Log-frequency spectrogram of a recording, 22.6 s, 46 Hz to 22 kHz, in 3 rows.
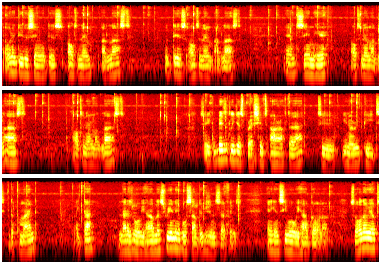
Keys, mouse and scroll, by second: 0.3 right click, 0.7 shift+right click, 1.5 alt+m, 2.6 right click, 3.1 shift+right click, 3.8 alt+m, 4.6-6.1 middle drag, 5.4 scroll up 2, 6.1 right click, 6.6 shift+right click, 7.3 alt+m, 8.0 right click, 8.5 shift+right click, 9.2 alt+m, 10.1 middle click, 10.6 alt+m, 11.4 middle click, 11.9 right click, 12.7 shift+right click, 13.4 shift+r, 14.3 right click, 14.9 shift+right click, 15.5 shift+r, 15.9-19.0 middle drag, 16.7 scroll down 2, 16.8 Tab, 19.0 click, 19.4-22.6 middle drag, 19.9 Tab.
